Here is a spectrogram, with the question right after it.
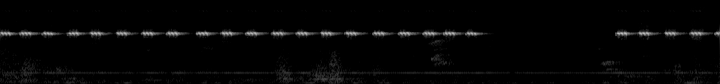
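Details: Cricket chirps meant to scare off rats, repeated briskly about four times a second, then a full second of silence before the chirping resumes.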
